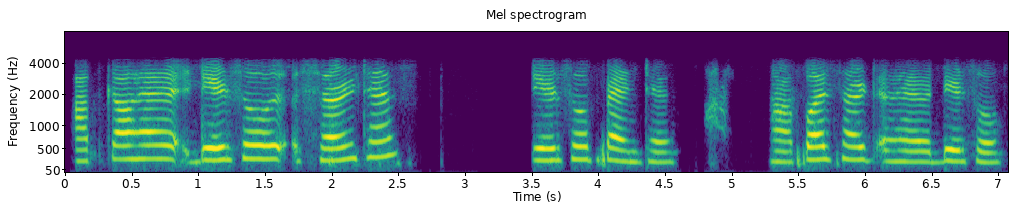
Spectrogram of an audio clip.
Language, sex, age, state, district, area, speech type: Hindi, female, 30-45, Uttar Pradesh, Sonbhadra, rural, conversation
